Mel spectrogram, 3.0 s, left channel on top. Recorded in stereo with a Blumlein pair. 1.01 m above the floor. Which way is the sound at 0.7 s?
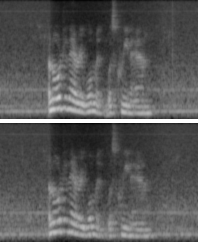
20° left.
